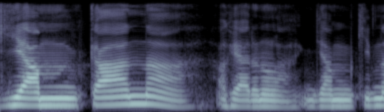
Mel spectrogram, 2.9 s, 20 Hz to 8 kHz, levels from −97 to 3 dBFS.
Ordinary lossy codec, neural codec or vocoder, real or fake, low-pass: none; none; real; 7.2 kHz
